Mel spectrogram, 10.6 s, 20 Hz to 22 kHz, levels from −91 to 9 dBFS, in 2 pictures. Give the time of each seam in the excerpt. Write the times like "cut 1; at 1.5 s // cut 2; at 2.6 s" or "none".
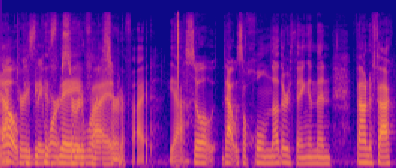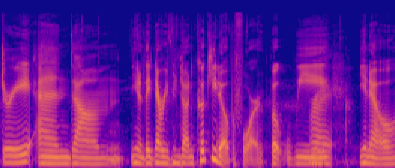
none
